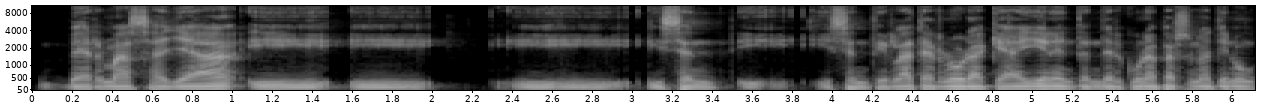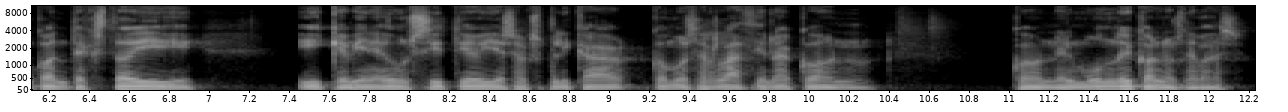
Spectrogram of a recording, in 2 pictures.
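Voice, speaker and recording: Low-voiced thoughtful male actor. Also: steady tone, normal speed, darkish tone. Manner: thoughtful, restarts with repeated words. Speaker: actor on a panel. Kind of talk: live panel talk. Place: festival press event room.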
